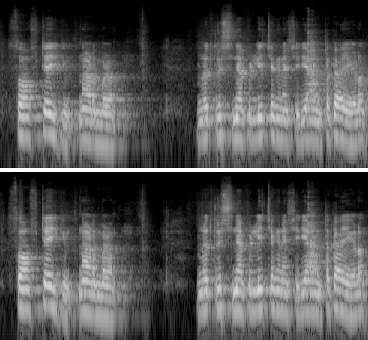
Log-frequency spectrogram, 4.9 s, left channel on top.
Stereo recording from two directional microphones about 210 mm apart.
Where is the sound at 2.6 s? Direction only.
35° right (ahead or behind).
